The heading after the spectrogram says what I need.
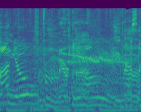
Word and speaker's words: jamón: Hamon. Hamon. Can I have some of that jamming? Oh gosh. If you say it correctly.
